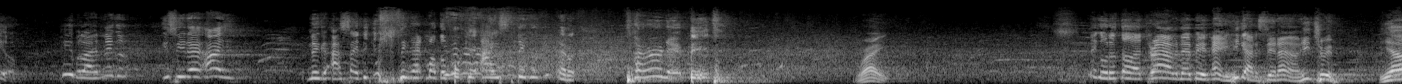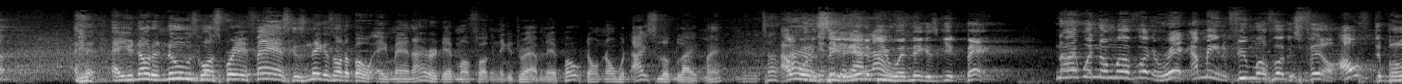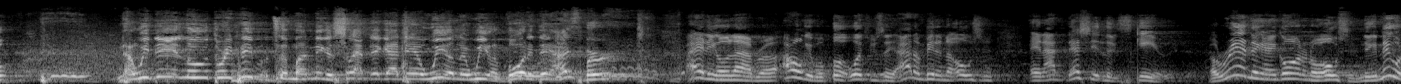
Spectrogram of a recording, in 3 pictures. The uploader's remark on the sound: Another classic comedy show recorded in front of a live audience at the legendary Fillmore Theater!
